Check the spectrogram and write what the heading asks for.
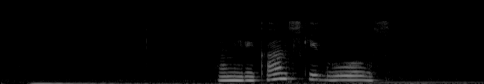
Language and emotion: Russian, sad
